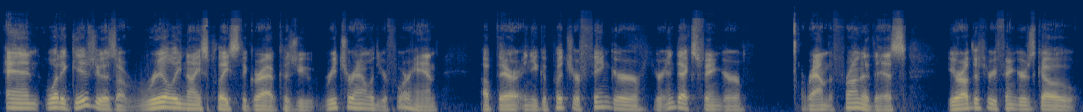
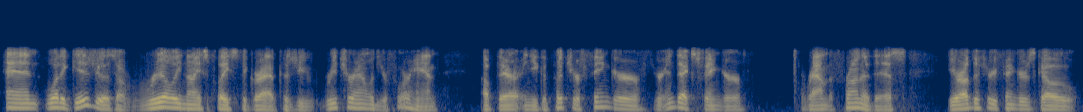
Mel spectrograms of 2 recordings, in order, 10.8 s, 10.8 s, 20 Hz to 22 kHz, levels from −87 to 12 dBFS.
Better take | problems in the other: first | garbled, watery; badly; nothing above 4 kHz; slightly in the first

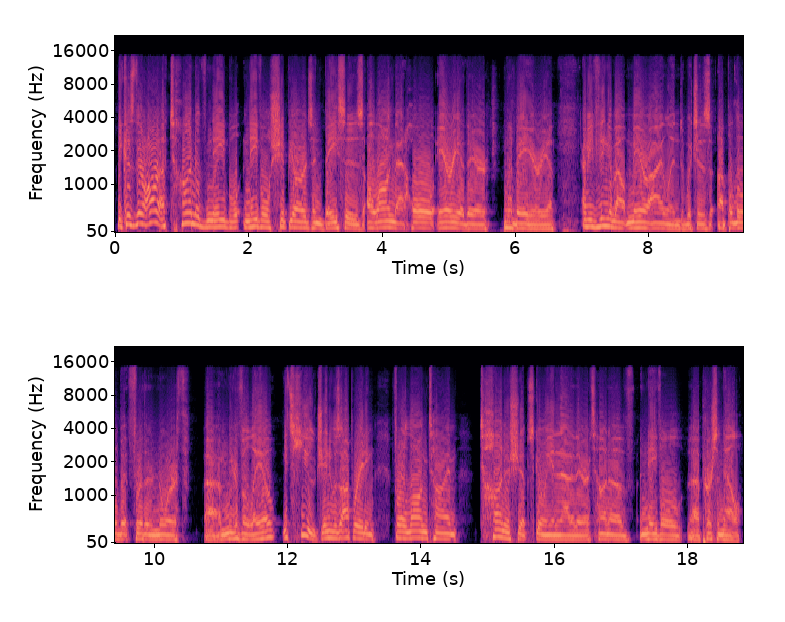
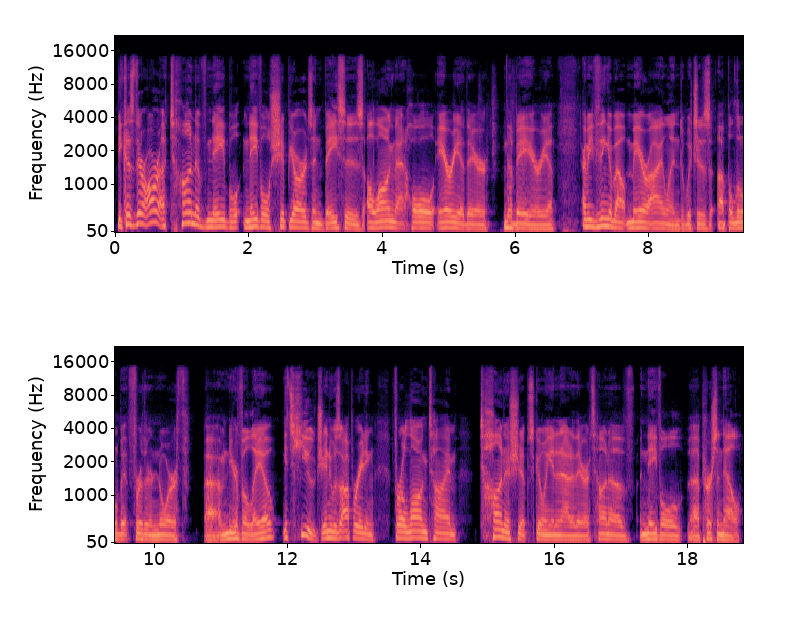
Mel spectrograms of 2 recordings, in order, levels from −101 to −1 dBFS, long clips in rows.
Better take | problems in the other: second | distortion; heavy; 26% of the sound clipped

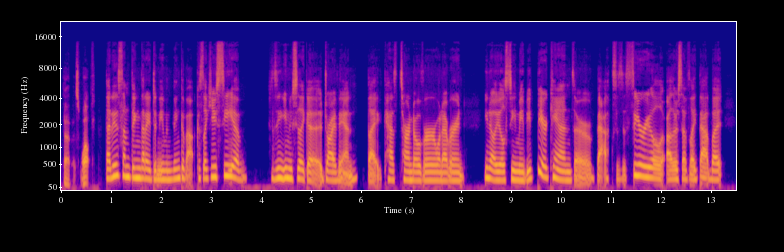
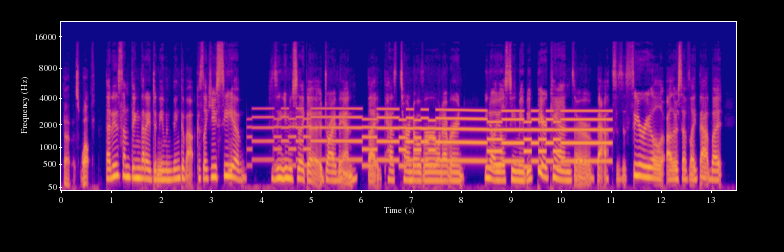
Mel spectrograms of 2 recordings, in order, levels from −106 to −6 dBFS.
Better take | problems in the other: first | siren; loud; from 3.5 to 11 s; peak 4 dB above the speech

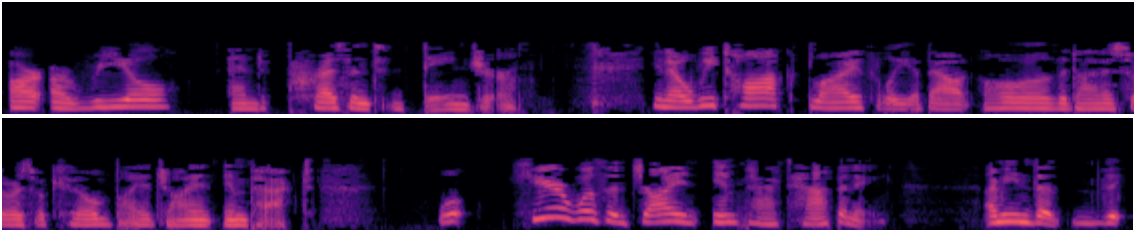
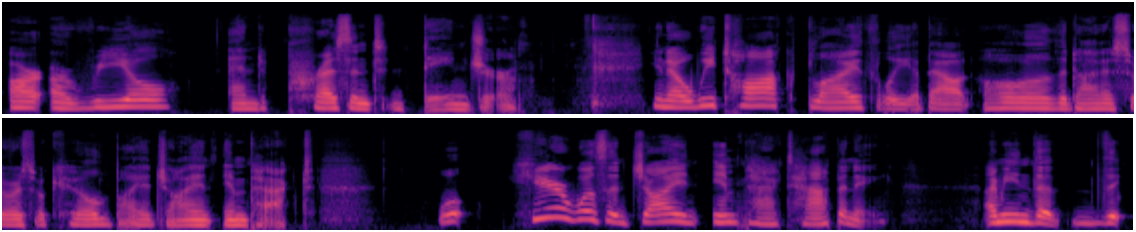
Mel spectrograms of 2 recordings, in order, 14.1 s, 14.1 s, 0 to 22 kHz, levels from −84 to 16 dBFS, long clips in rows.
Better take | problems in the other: second | garbled, watery; badly; nothing above 5.5 kHz

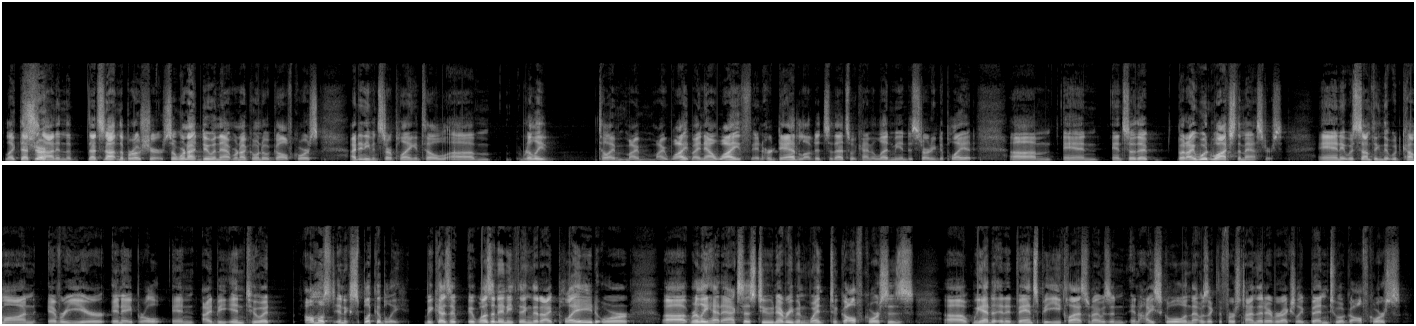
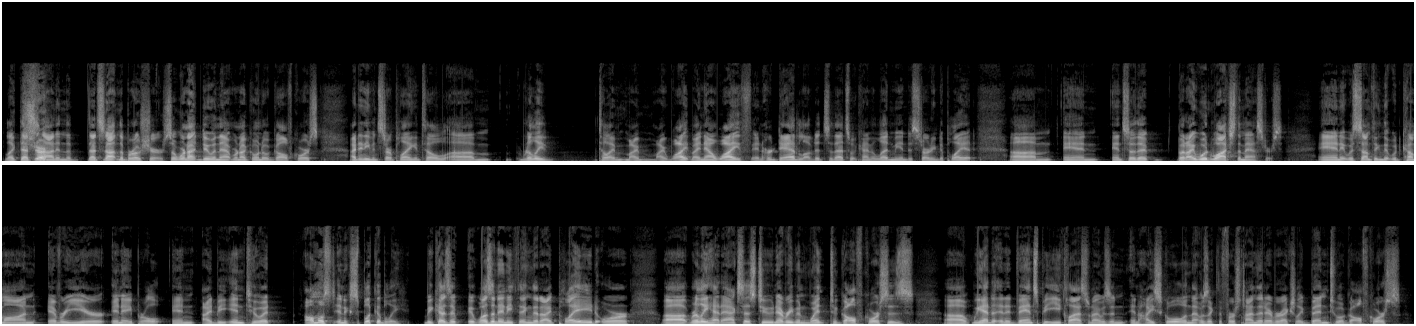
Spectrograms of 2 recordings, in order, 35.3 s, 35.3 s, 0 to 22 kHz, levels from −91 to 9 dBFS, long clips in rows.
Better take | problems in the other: second | thin; very slightly; fading below 300 Hz

